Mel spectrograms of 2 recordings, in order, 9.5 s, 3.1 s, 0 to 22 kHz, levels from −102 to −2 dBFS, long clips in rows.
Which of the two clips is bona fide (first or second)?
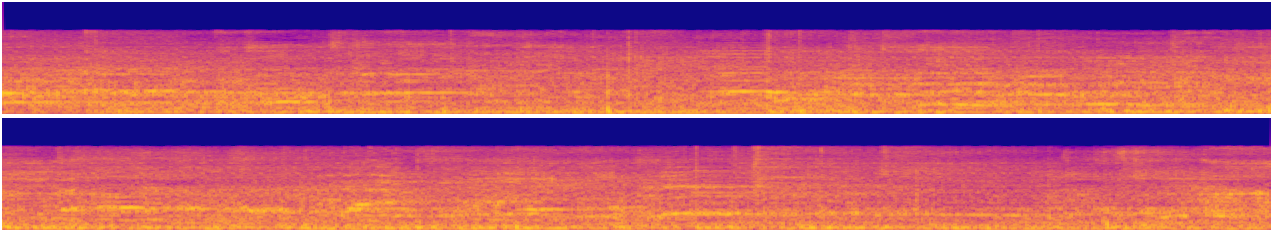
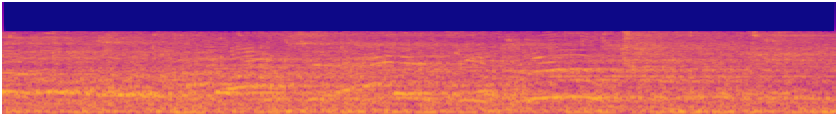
second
